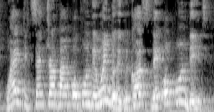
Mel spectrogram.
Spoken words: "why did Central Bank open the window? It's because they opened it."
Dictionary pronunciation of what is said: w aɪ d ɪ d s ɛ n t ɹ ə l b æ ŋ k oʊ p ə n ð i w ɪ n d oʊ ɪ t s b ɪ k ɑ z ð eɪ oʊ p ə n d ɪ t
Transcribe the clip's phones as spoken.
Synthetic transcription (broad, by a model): w aɪ d ɪ d s ɛ n t ɹ ə l b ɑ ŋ k oʊ p ə n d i w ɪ n d oʊ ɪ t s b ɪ k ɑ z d eɪ oʊ p ə n d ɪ t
